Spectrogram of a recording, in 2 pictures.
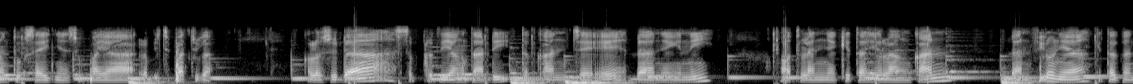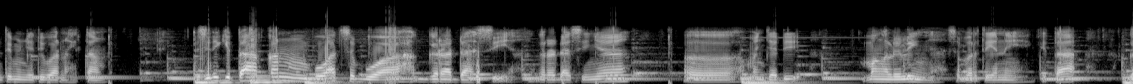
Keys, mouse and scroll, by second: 7.6 right click, 8.6 click, 11.9 z, 12.3 click, 14.1-14.9 ctrl+scroll down 1, 14.9-19.0 drag, 21.7 ctrl+z, 22.3 ctrl+z.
